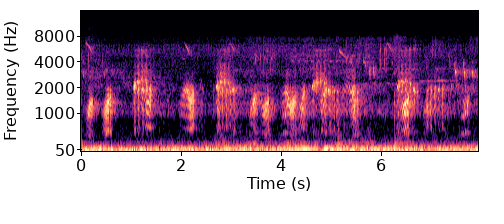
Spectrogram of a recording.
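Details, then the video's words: Frogs in a lake beside the beach at Sinemorets croak together one morning in May 2022, rapid pulsed rasping calls repeating about twice a second from several animals, faint bird chirps above and continuous low-frequency rumble. "Frog Lake in Sinemorets"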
